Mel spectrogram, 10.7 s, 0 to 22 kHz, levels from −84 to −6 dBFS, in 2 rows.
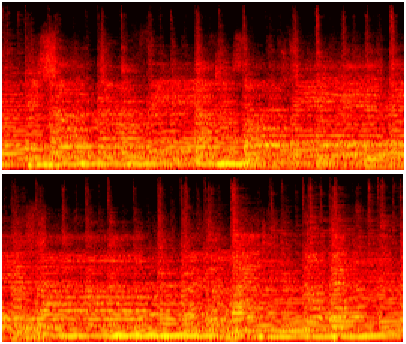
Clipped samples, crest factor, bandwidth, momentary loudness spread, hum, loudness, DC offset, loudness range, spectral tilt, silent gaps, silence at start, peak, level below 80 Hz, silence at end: under 0.1%; 16 dB; over 20 kHz; 3 LU; none; -32 LUFS; under 0.1%; 1 LU; -5.5 dB/octave; none; 0 s; -16 dBFS; -48 dBFS; 0 s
